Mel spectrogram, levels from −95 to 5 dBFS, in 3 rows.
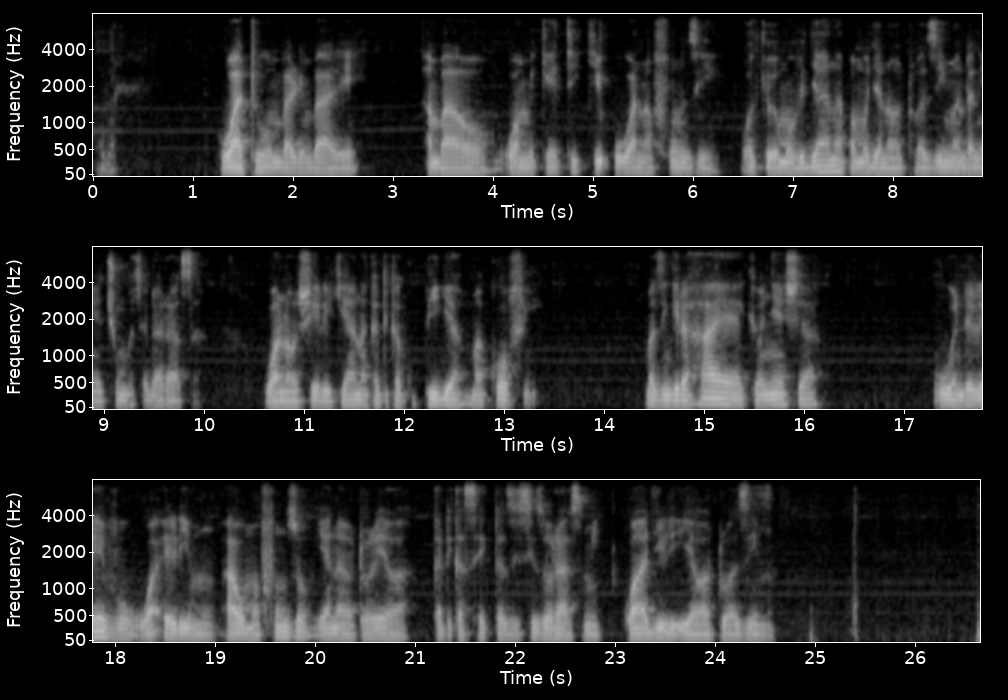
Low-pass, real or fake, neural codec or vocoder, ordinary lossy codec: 7.2 kHz; real; none; Opus, 24 kbps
